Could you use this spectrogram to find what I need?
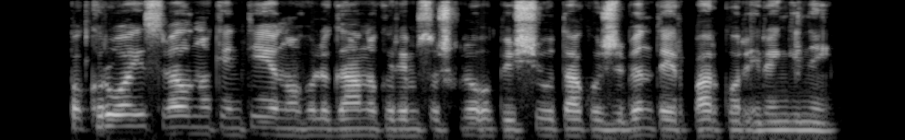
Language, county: Lithuanian, Tauragė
